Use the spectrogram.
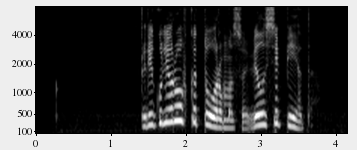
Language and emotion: Russian, neutral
